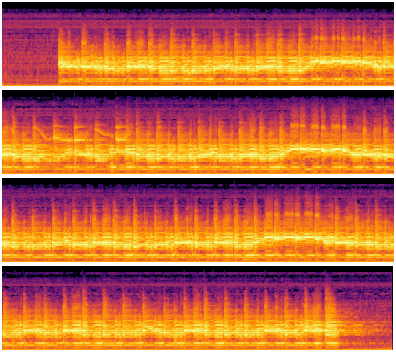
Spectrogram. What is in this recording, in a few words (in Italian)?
trunfa, strumenti, ardauli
